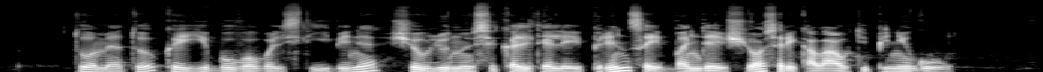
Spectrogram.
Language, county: Lithuanian, Vilnius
